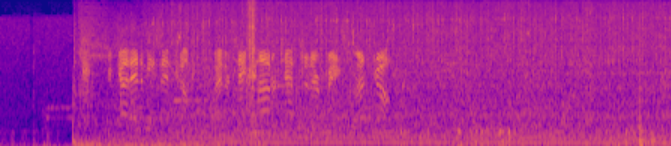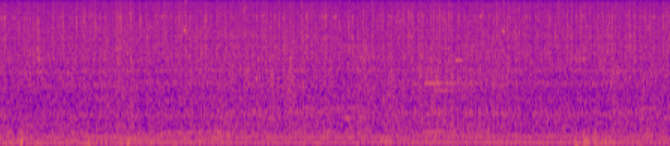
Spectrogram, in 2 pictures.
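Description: A tank engine rumbles with a steady low drone.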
